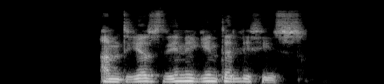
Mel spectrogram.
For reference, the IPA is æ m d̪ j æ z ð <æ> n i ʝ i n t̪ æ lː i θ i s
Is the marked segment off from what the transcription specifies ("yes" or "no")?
yes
